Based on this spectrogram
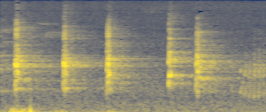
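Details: Wild turkey gobbling on a morning in the Wisconsin woods; five sharp, rattling gobbles in under three seconds, each a quick burst with a ringing tail, over a low background rumble.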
